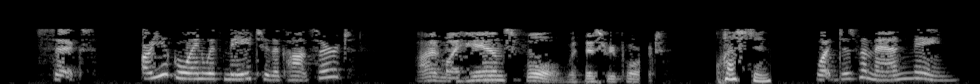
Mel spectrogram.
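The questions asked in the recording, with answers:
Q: What does the man mean?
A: He is too busy with his report to go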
